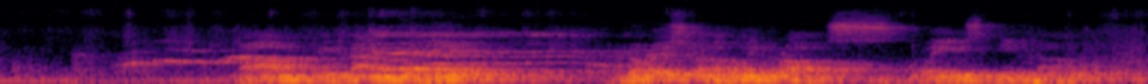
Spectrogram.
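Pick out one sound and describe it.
A man chants through a microphone in a large echoing church.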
